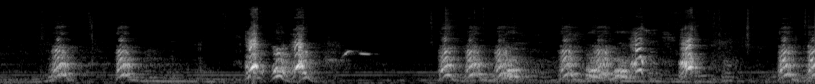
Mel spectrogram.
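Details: Kuvasz puppies from a litter giving short, high yappy barks in bursts, several overlapping, with brief pauses between volleys and a faint low hum beneath.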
